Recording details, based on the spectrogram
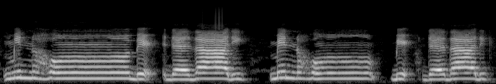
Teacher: Nah, ini masuk dalam hukum bacaan mim mati ya, yaitu ikhfa syafawi, yaitu mim mati bertemu dengan huruf ba. Maka karena ikhfa di sini itu samar-samar, maka kita membacanya itu secara samar-samar juga.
